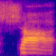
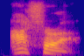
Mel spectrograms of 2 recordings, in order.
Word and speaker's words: Ashura: And he went, no, her name's not Shah, it's Ashura. And when you'd yell that, you'd be like, Ashura, like one syllable.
